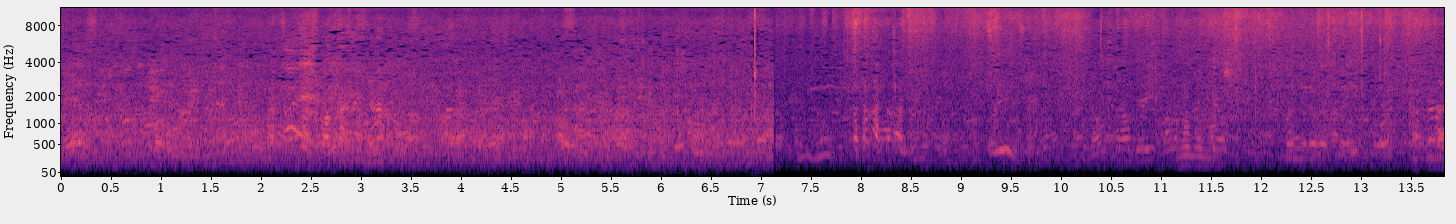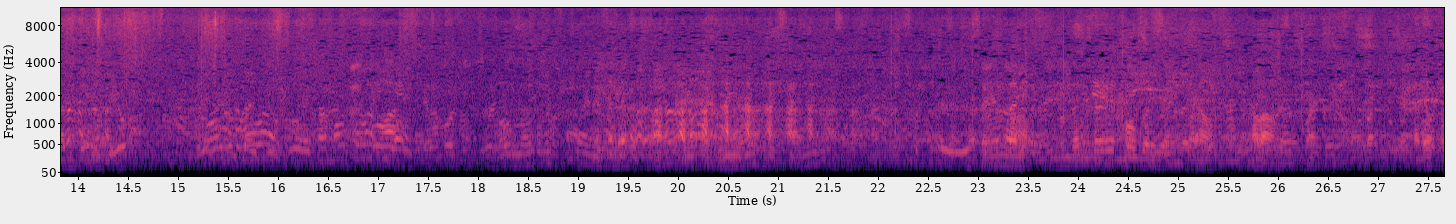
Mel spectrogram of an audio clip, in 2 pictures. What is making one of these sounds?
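A crowd of men and women chatter and call out nearby outdoors.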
